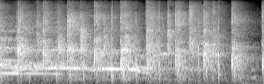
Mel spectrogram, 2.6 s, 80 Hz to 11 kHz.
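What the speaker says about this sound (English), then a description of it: "Let's get a quick round of applause, see if we can't get it up to 10." A brief round of audience applause in a church hall, dense clapping from many hands starting at once and holding steady for a few seconds, close and fairly loud.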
